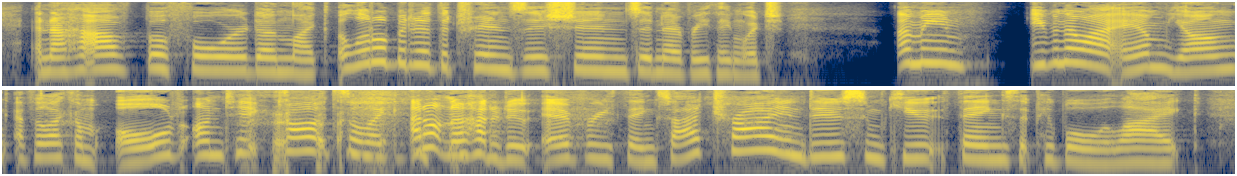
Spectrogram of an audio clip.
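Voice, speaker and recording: In a Southern US accent, a woman talks at a fairly quick pace with a high pitch, lively intonation and a bright, sharp tone. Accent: Southern US (Georgia). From US South, Rome, Georgia. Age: 20s. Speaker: boutique owner. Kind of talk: radio interview. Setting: studio.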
